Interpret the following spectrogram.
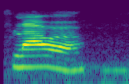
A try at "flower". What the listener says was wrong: Đúng rồi, flower.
